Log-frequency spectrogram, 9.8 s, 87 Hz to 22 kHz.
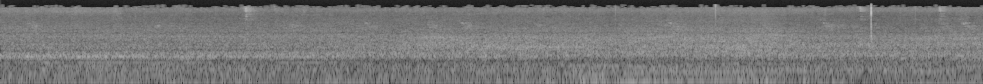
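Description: DB Class 111 electric locomotive hauling passenger coaches past on the line: a steady rumble of wheels on rail with a low hum, swelling slightly about two thirds of the way through.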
